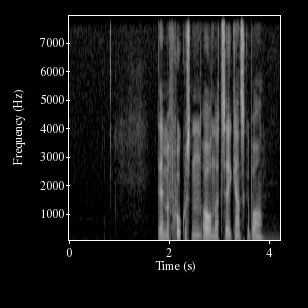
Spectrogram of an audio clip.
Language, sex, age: Norwegian, male, 25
